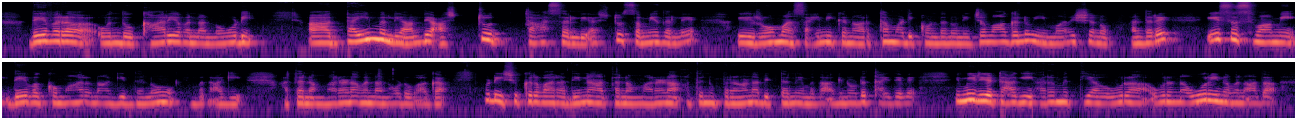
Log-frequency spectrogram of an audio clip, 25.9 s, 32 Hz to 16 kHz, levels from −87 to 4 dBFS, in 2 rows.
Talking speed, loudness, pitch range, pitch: 100 wpm, -28 LUFS, 170-195 Hz, 180 Hz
